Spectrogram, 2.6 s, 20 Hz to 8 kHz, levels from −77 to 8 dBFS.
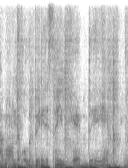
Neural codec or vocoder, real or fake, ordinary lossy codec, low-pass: codec, 16 kHz, 1 kbps, X-Codec, HuBERT features, trained on LibriSpeech; fake; none; none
